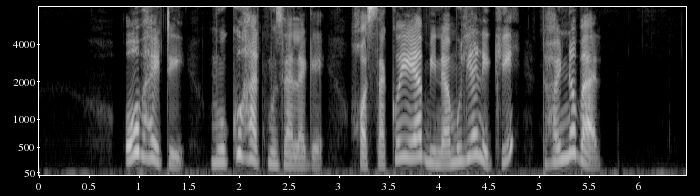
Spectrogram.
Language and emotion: Assamese, happy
